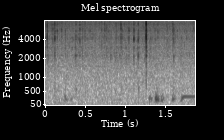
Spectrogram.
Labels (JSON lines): {"label": "ambient", "recorder": "HydroMoth"}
